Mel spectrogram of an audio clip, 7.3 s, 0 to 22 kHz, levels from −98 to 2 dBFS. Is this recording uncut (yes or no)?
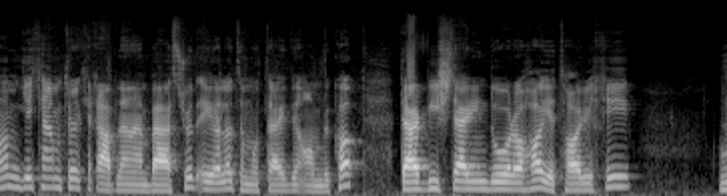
yes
